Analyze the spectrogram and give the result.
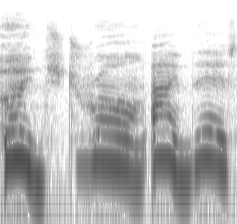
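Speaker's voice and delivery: high, boastful tiger voice. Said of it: "the tiger's like".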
